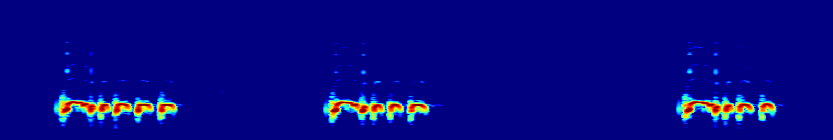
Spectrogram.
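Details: Zebra dove (merbok), a wild bird answering a lure: three phrases about two and a half seconds apart, each a rising coo followed by four or five rapid, clipped notes, in a quiet setting.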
